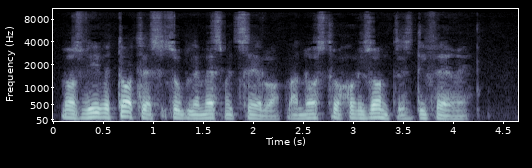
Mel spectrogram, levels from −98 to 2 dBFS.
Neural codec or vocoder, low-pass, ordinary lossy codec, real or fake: codec, 44.1 kHz, 7.8 kbps, DAC; 9.9 kHz; AAC, 32 kbps; fake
